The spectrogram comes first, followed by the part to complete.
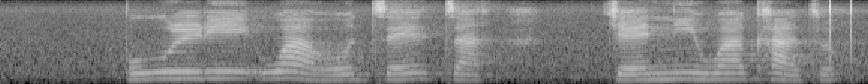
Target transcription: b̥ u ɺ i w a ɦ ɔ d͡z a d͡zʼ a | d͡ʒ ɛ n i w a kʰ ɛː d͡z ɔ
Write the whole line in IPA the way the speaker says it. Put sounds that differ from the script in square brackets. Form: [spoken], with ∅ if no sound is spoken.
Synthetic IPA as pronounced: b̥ u ɺ i w a ɦ ɔ d͡z [ɛ] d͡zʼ a | d͡ʒ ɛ n i w a kʰ [aː] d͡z ɔ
